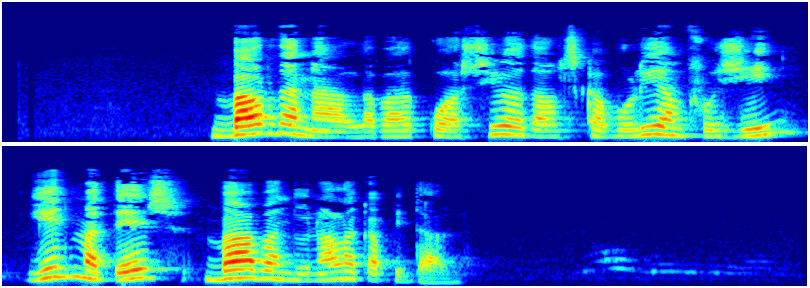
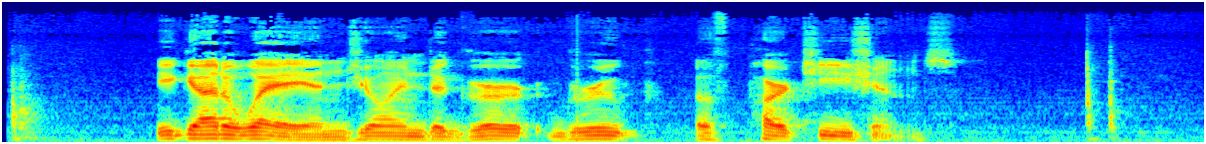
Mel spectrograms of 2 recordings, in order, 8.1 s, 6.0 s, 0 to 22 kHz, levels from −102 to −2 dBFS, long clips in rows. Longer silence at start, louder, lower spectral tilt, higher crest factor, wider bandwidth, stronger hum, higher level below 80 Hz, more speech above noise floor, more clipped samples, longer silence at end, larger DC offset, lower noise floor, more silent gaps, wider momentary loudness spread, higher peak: first, 1.05 s vs 0.05 s; second, -26 LUFS vs -20 LUFS; second, -4 dB/octave vs -5.5 dB/octave; about the same, 26 dB vs 22 dB; second, 10.5 kHz vs 15.5 kHz; neither; second, -86 dBFS vs -48 dBFS; first, 62 dB vs 38 dB; neither; first, 1.85 s vs 0.45 s; neither; first, -88 dBFS vs -58 dBFS; neither; second, 17 LU vs 23 LU; about the same, -2 dBFS vs -2 dBFS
